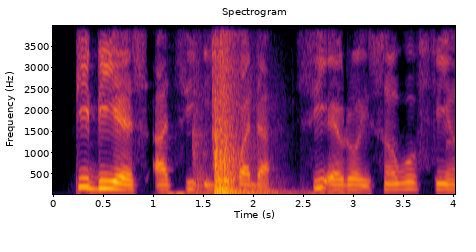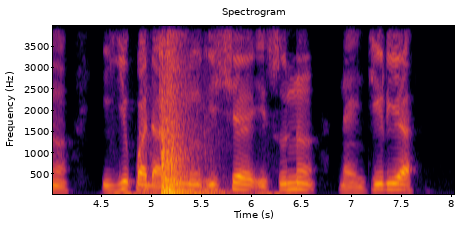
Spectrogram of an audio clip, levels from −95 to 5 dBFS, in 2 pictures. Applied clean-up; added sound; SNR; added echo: none; Slam / Wood; 0 dB; none.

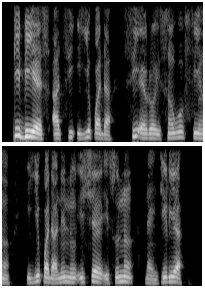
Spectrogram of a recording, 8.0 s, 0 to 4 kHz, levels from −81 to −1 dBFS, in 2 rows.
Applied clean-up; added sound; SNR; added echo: none; none; none; none.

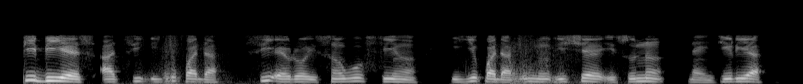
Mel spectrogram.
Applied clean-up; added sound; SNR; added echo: neural separator model SepFormer DNS4.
